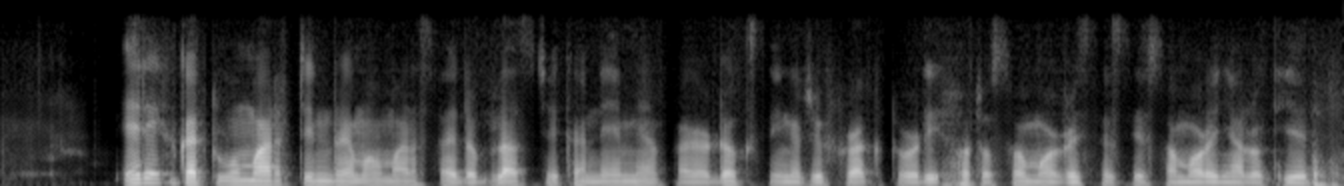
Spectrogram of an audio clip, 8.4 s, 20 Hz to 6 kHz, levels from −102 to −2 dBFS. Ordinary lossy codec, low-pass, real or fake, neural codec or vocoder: none; 5.4 kHz; fake; codec, 24 kHz, 1.2 kbps, DualCodec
